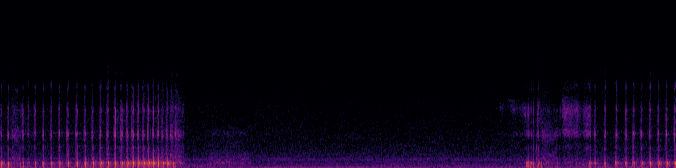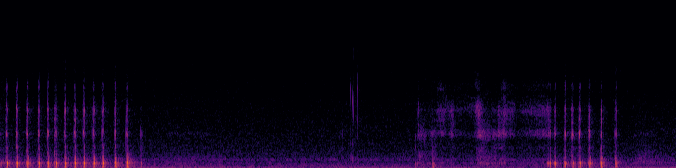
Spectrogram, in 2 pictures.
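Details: A sleeping Boston Terrier puppy, tongue out, snores in rattling, buzzy bursts, each breath a rapid string of throaty pulses.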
